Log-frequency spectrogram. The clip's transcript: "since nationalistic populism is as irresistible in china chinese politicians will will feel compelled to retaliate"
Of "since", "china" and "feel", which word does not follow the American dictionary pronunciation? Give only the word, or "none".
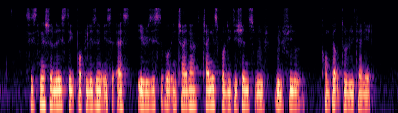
since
